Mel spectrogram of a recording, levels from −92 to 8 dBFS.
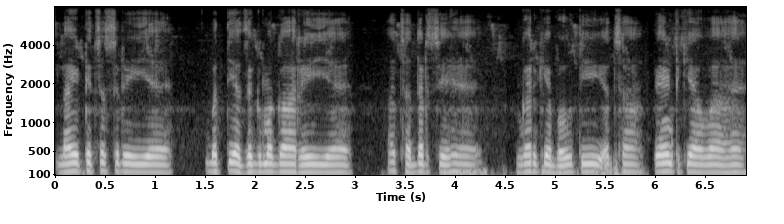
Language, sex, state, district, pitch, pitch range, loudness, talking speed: Hindi, male, Rajasthan, Bikaner, 140 Hz, 135-145 Hz, -15 LUFS, 175 wpm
